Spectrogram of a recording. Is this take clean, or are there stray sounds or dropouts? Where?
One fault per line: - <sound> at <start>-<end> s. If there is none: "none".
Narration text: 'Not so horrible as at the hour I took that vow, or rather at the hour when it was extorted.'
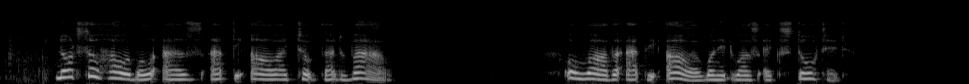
none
